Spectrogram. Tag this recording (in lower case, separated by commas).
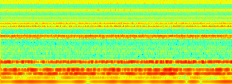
music, keyboard (musical), organ, musical instrument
